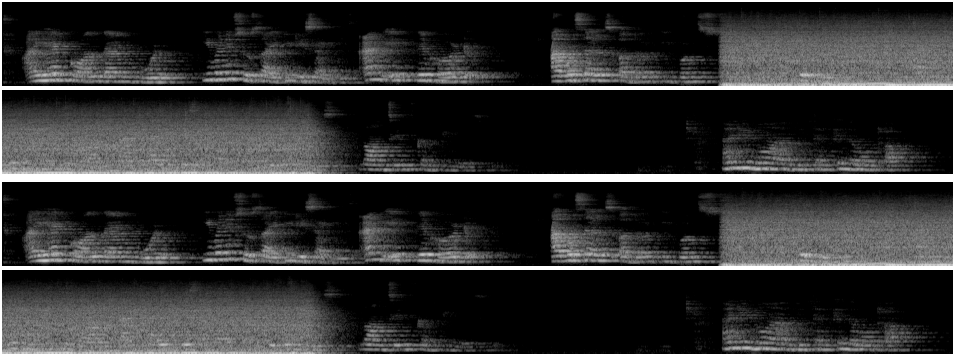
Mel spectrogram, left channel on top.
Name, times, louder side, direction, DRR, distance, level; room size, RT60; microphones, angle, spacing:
voice 1, 0.2-1.6 2.0-4.6 5.5-7.3 8.0-12.8 13.1-14.2, right 1 dB, 15° left, -6 dB, 0.8 m, -29 dB
sound 1, 7.2-12.6, left 1 dB, 75° left, 0.9 m, -17 dB
voice 2, 16.4-18.4, left 1 dB, 30° right, -10 dB, 1.3 m, -30 dB
3.0 x 2.5 x 2.8 m, 0.90 s
head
